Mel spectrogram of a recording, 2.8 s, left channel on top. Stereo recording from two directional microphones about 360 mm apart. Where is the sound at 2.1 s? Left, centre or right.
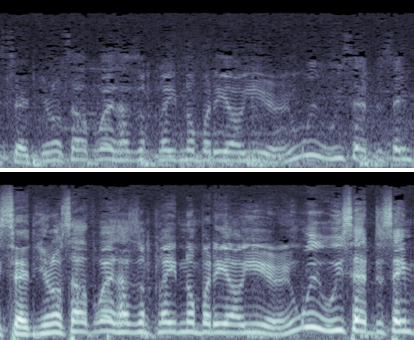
Right.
